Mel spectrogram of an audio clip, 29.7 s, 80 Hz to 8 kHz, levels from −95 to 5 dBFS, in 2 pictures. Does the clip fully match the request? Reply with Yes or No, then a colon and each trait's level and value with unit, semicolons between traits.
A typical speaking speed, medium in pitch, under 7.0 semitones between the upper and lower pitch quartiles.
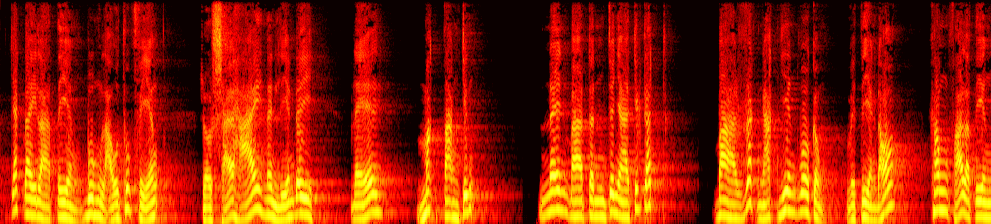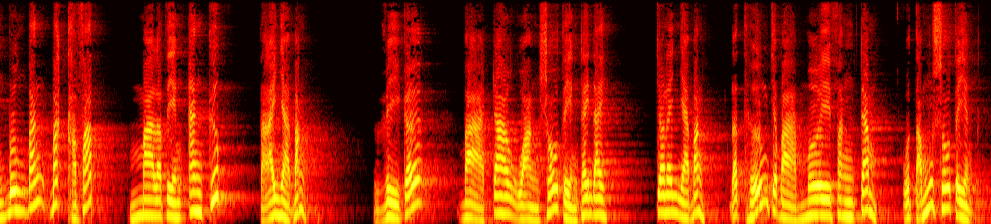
No: slow, 145 wpm; medium, 165 Hz; wide, 5.6 semitones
